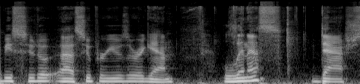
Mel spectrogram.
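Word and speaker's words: Lynis: that so we're just going to go install linus and it's spelt a little bit differently than you would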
